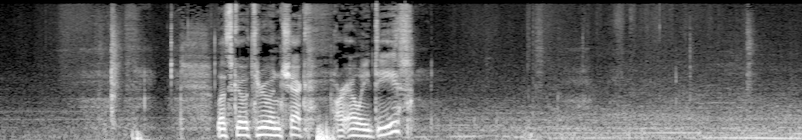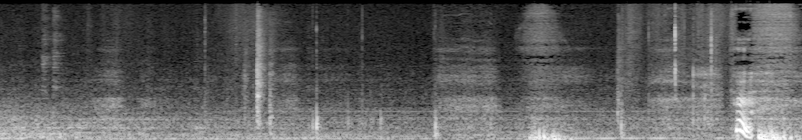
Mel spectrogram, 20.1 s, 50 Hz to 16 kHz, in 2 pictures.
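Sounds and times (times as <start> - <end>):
steady low hum: 0.0 - 20.0
short breath: 1.3 - 2.7, 15.5 - 17.4, 18.2 - 20.0.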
